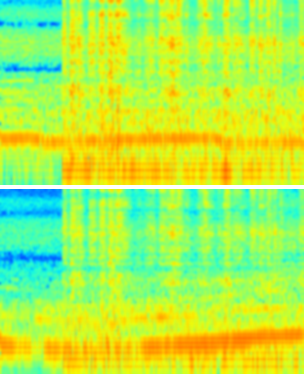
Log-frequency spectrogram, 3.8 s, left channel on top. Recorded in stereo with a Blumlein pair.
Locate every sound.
0.8 s writing: 55° left, 0.6 m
